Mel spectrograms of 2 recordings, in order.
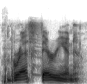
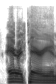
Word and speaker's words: breatharian: It's called breatharian. Breath, like the word breathe, and then Aryan. Yeah, I was like Aeritarian or whatever.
